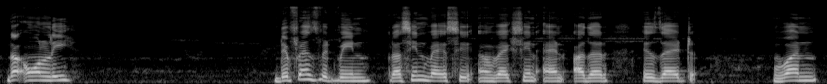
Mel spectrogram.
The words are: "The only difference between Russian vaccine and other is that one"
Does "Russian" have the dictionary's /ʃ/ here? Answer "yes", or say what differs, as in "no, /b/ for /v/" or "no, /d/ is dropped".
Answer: no, /s/ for /ʃ/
